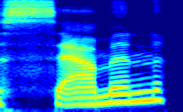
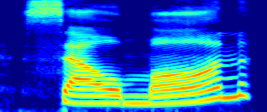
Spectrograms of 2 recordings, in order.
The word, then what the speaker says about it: salmon: Well, I once tried to be fancy and ordered the salmon, but I pronounced it with a hard L sound, like salmon, and the waiter looked at me like I was speaking Martian.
